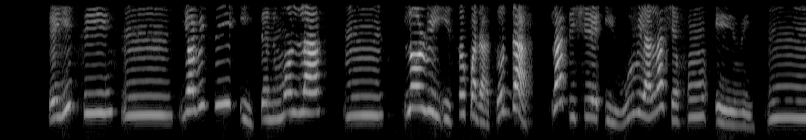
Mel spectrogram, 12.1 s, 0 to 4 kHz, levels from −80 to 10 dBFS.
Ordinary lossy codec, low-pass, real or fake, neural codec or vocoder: AAC, 24 kbps; 3.6 kHz; real; none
